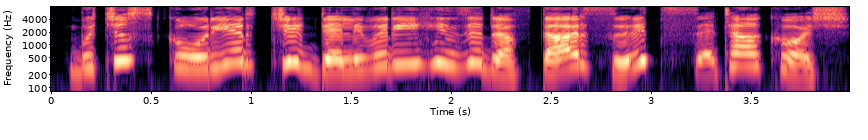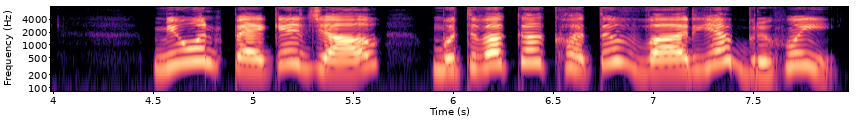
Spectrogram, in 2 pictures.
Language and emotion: Kashmiri, happy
